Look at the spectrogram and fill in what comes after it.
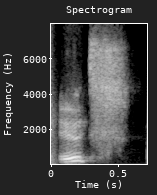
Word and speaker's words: Oots: Yeah, the best way is going to be Instagram and Facebook at the Scott Oots.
